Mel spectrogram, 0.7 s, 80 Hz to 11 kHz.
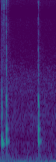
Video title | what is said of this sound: SCTवैदिक टरबूज🍉3प्पट उत्पन्नाची गॅरंटी💪लाली,गोडी पाहून प्रेमात पडाल😍5 स्प्रे मध्येच हार्वेस्टिंग👆 | आवाज येतोय कुचून असं त्यात भरून अस गच्च गच्च भरलय गच्च भरलय टस्टसीत भरलय अस आवाज येतोय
